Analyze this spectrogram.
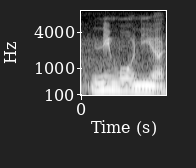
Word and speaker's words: pneumonia: She had pneumonia. Children, see the spelling of pneumonia. Okay. Here. Pneumonia. Here P is silent.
